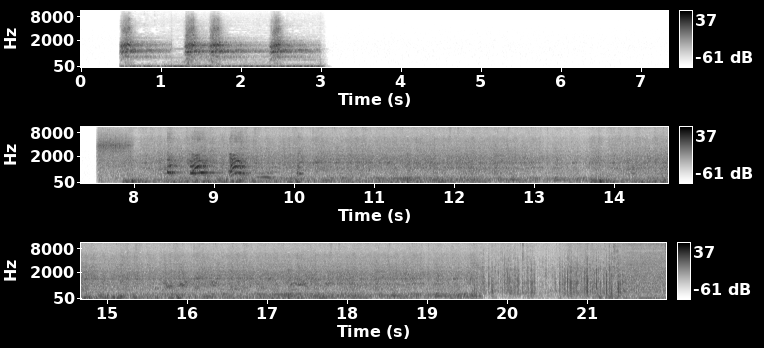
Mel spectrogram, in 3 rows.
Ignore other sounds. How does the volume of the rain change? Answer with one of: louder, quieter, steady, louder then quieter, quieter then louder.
steady.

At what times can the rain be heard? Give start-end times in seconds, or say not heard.
7.5-21.9.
